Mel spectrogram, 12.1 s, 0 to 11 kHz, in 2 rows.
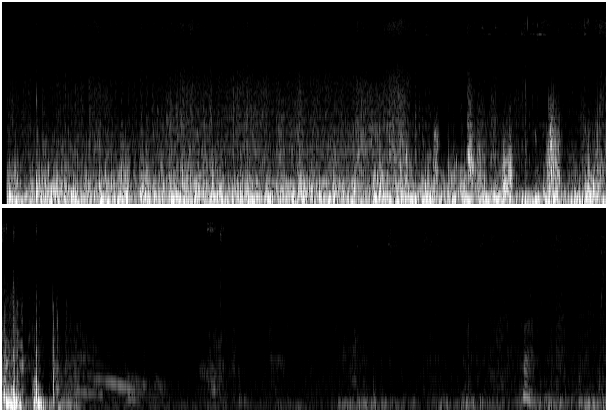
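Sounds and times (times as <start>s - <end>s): wind buffeting microphone: 0.0s - 6.8s.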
